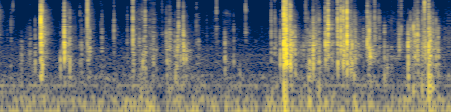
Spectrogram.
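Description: A thick, substantial foil bag from a lock-picking kit is handled and squeezed, giving irregular close crinkles and crackles in short bursts with quieter gaps between them.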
